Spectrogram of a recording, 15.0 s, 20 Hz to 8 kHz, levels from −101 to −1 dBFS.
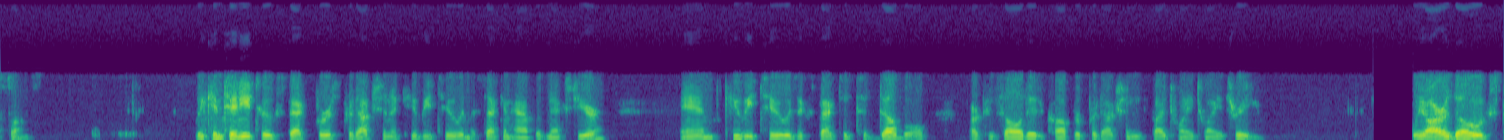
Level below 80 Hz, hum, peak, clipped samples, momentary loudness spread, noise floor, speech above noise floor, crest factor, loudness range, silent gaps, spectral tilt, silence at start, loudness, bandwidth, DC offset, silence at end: -62 dBFS; none; -2 dBFS; under 0.1%; 17 LU; -74 dBFS; 52 dB; 22 dB; 7 LU; none; -9.5 dB/octave; 0.1 s; -23 LUFS; 4 kHz; under 0.1%; 0.05 s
